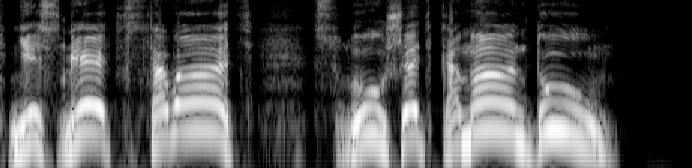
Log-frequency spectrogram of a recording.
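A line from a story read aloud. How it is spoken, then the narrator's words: Piercing shout. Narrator (Russian): закричал своим пронзительным голосом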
